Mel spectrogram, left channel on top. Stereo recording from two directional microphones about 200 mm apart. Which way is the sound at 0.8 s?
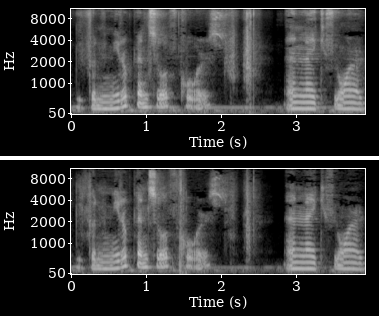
10° right (ahead or behind).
